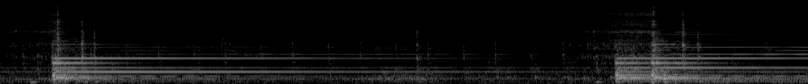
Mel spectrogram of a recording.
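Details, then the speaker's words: Newly acquired New Haven Clock Company Horace model clock: bell strikes in two quick clusters, too fast and striking twice, wrong count at 12; strike train misbehaving, owner suspects rack and snail, cause not confirmed. "I don't think it's supposed to chime that fast and it sure isn't supposed to do it twice"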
